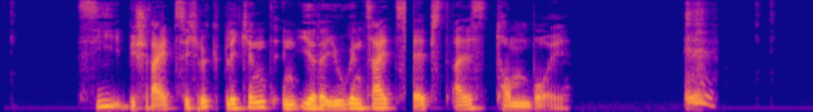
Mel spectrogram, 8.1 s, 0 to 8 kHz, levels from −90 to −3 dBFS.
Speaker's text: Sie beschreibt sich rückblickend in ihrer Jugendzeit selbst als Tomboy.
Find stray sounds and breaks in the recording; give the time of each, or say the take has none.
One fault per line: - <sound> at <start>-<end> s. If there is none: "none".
- dropout at 4.1-4.1 s
- throat clearing at 6.8-7.2 s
